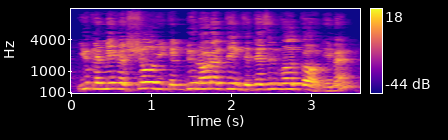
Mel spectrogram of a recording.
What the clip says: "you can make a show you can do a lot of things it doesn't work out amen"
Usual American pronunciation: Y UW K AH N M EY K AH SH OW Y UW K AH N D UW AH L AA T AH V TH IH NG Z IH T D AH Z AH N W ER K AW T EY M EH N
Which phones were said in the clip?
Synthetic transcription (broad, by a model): Y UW K AH N M EY K AH SH OW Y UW K AH N D UW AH L AA T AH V T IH NG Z IH T D AH Z AH N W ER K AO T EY M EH N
